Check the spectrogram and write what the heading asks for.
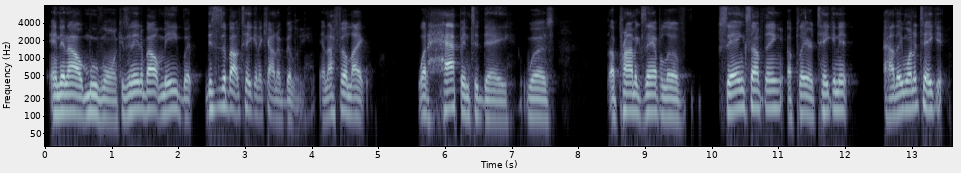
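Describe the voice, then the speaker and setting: An American livestream host who creates sports fan content reads chat and speaks to viewers in relaxed, candid, colloquial terms. His mid-range voice has a darkish tone and a moderate pace, recorded cleanly in a studio without echo.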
